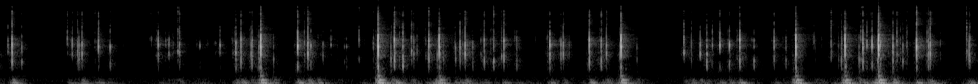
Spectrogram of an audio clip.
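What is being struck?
Mechanical keyboard with plastic keycaps.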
